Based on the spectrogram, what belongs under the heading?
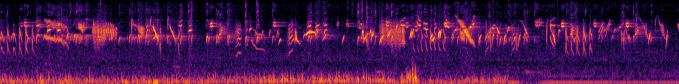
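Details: A flock of European goldfinches in the wild gives mating and readiness calls meant to prompt males to sing. Busy high twittering and liquid chirps overlap throughout, with low rumbling background that drops away near the end.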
